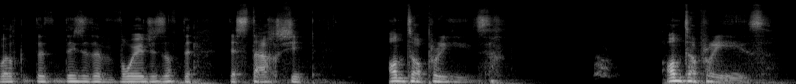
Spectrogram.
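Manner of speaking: put-on French accent. Retelling a Star Trek opening recorded as Jean-Luc Picard with French accent. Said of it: "French accent".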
